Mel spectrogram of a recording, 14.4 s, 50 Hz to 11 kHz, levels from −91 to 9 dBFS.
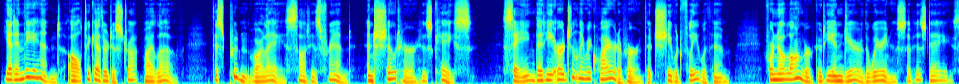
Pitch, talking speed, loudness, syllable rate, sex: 150 Hz, 180 wpm, -19 LUFS, 4.7 syllables/s, female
